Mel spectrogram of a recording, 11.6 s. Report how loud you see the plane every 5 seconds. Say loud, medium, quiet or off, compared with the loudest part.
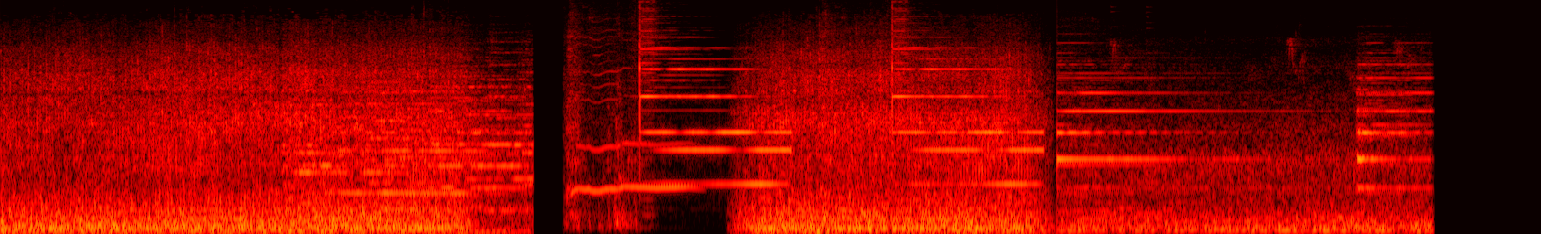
loud, loud, off.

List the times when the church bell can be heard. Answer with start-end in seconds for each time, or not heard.
2.1-10.8.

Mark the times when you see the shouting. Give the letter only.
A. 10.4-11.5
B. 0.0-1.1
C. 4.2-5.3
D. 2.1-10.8
C.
